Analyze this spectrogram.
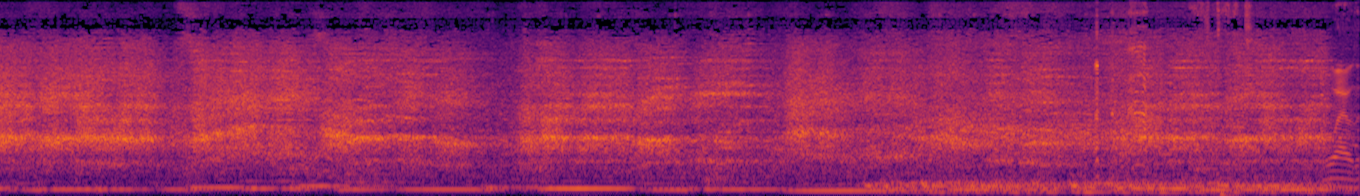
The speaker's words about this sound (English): This is what it sounds like when that many people sing your song.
